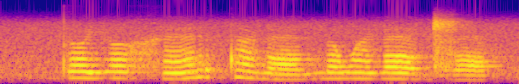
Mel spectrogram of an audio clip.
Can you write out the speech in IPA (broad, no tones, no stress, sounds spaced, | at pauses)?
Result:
d̪ ə j ə x ɛ̃ r t ə̃ ɳ ɛ n̪ ə w ə̃ ɳ ɛ ɖ͡ʐ ɛ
